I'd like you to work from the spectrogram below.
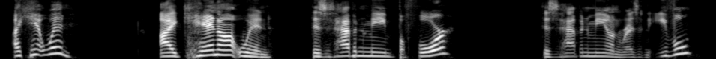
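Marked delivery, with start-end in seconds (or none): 0.2-2.8 slow, put-on tearful sobbing, crying lament. Recalling bawling into a blanket, retelling own crying. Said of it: "I just start crying because I'm like".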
